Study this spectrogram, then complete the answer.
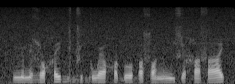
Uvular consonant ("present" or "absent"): present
